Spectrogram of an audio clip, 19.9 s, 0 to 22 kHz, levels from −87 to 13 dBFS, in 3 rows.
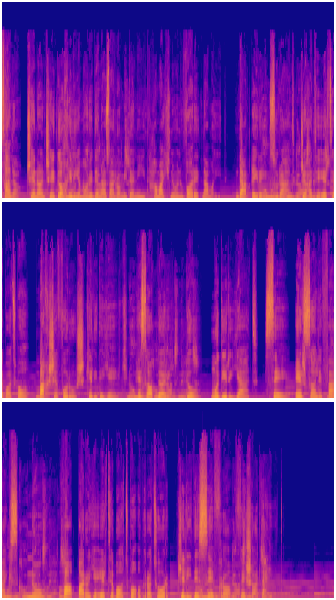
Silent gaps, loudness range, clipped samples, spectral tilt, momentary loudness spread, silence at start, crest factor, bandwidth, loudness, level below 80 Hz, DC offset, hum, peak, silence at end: none; 4 LU; under 0.1%; -3.5 dB/octave; 12 LU; 0 s; 18 dB; 19 kHz; -18 LUFS; -34 dBFS; under 0.1%; none; 0 dBFS; 0 s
